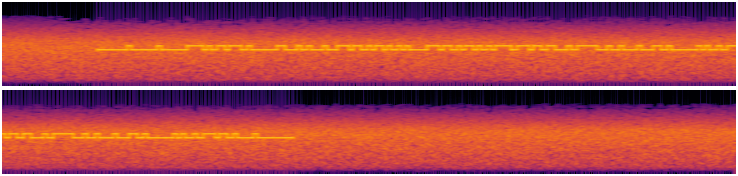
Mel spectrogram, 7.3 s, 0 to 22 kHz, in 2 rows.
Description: RTTY (50 baud, 450 Hz shift), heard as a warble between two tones, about 2350 Hz centre, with radio static. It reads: CQ DX DE CT7F CT7F K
